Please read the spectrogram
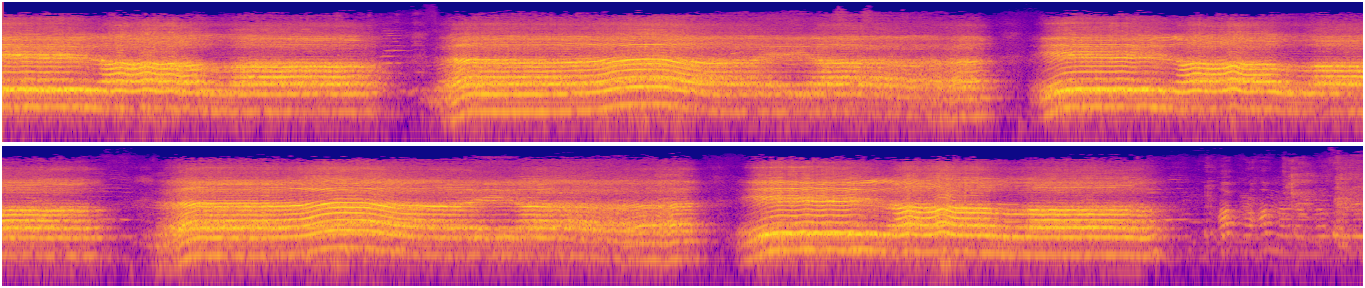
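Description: Sufi devotional chanting: five long melodic phrases, each about five seconds, with short breaks between them and the pitch swelling up and back down in the middle of several.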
